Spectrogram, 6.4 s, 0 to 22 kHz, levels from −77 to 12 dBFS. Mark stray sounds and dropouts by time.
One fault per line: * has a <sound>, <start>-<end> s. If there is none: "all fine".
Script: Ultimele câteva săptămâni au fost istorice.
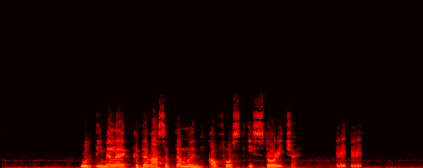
* has a laugh, 5.0-5.4 s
